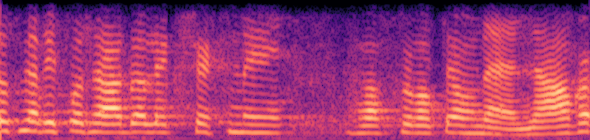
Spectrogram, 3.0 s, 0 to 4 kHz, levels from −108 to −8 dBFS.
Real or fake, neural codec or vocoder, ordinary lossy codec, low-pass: fake; codec, 32 kHz, 1.9 kbps, SNAC; Opus, 24 kbps; 3.6 kHz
